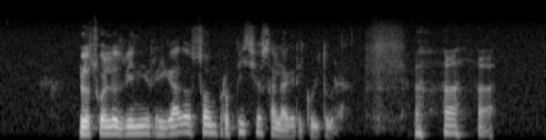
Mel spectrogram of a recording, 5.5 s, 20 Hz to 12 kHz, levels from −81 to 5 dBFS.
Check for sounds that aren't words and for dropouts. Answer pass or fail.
fail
